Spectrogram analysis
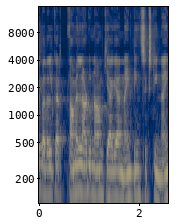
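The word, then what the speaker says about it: தமிழ்நாடு: राज्य को बोलते हैं तमिलनाडु, लेकिन एक्चुअली में इसका जो प्रोनाउंसिएशन है वो तमिलनाडु होता है।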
